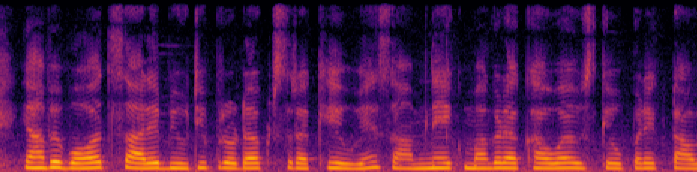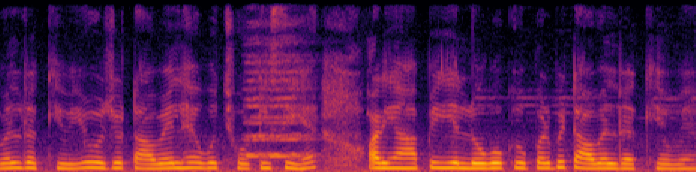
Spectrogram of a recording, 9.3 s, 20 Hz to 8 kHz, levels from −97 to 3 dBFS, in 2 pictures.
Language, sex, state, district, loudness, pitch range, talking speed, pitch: Marwari, female, Rajasthan, Nagaur, -23 LUFS, 225-240 Hz, 265 wpm, 230 Hz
